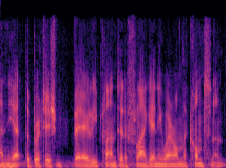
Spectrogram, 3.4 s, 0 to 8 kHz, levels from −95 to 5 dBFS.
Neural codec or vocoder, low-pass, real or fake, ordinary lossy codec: vocoder, 22.05 kHz, 80 mel bands, Vocos; 7.2 kHz; fake; MP3, 64 kbps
